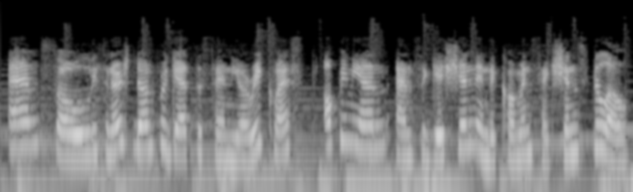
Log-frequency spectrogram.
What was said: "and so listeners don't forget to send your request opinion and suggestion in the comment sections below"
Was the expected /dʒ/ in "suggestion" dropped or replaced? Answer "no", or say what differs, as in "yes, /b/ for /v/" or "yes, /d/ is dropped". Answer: yes, /dʒ/ is dropped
